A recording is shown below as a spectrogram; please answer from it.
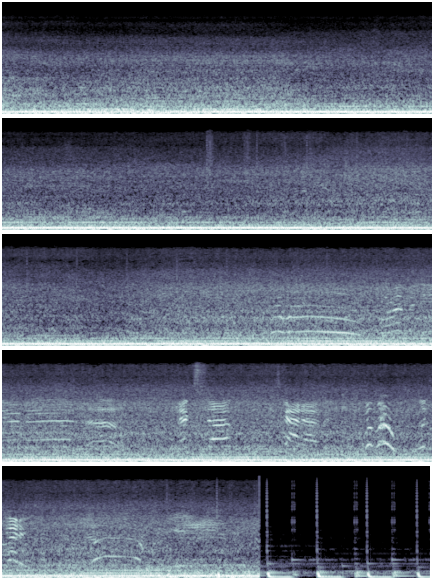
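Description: Steady, loud low drone of a skydiving jump plane's engine heard inside the cabin. People's voices rise faintly over it from about halfway through.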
